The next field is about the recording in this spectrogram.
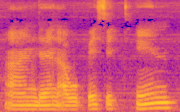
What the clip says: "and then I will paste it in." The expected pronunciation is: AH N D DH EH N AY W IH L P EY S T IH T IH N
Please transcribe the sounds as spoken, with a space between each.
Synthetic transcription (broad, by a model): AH N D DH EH N AY W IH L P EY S IH T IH N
